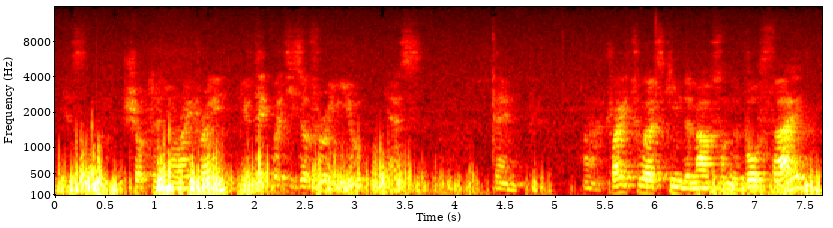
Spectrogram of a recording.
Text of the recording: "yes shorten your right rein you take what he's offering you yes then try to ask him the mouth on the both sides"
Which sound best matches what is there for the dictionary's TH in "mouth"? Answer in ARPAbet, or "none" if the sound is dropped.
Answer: S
